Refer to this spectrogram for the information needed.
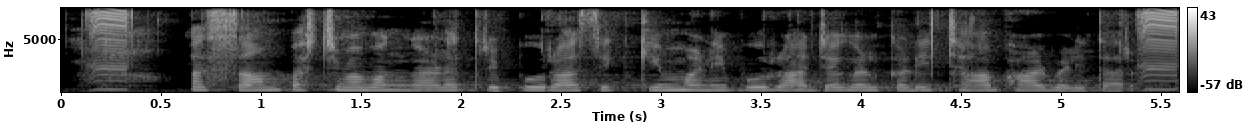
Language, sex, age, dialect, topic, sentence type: Kannada, female, 18-24, Northeastern, agriculture, statement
